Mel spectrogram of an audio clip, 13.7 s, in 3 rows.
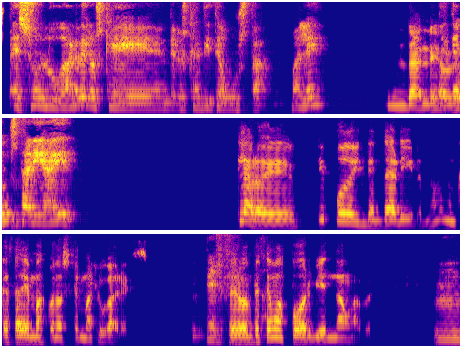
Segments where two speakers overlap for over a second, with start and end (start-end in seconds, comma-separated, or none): none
